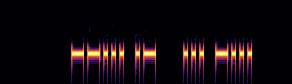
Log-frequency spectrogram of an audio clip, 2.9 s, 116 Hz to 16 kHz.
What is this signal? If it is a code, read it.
Morse code, heard as a keyed tone, about 30 wpm, 700 Hz. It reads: 7A SB
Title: Field Day Exchanges Encore - 30wpm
